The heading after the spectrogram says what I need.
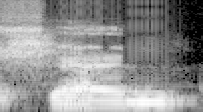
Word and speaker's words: Xian'ari'el: Anyway, uh Xian'ari'el. Oh gosh. The Um the xi is like Sh- yeah, like Xian'ari'el. Xian'ari'el.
